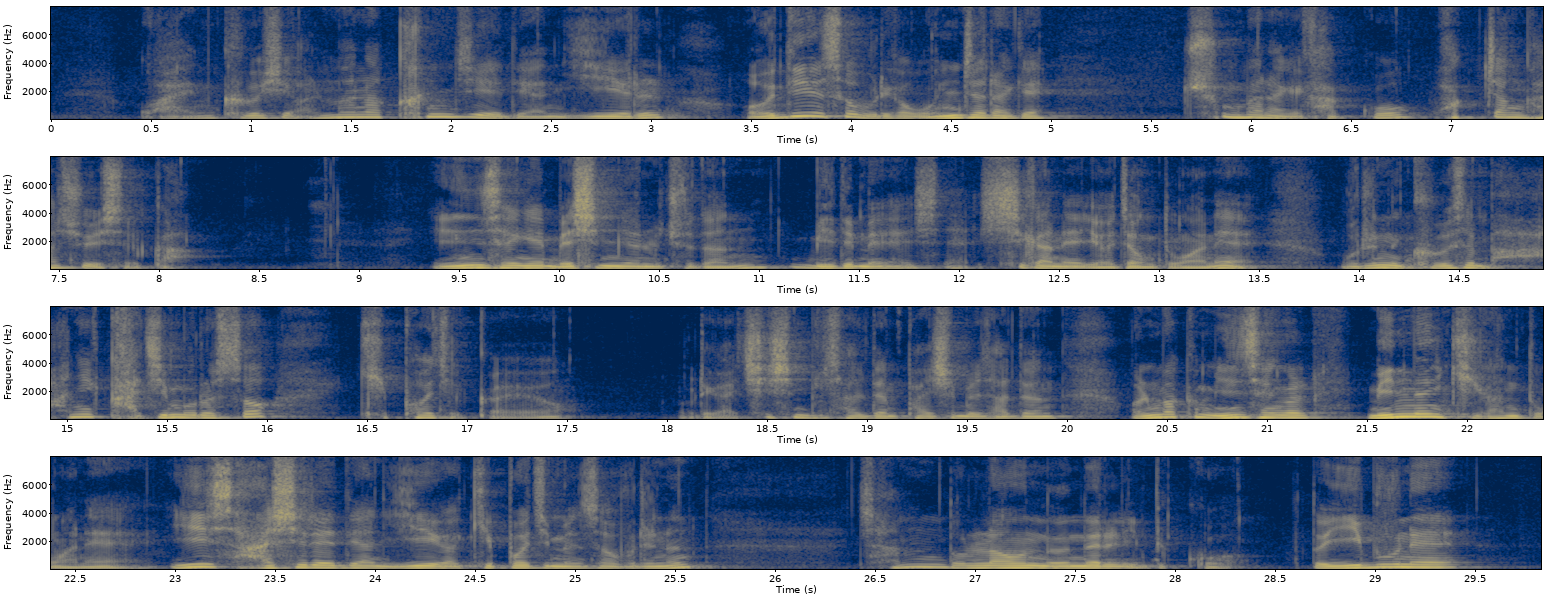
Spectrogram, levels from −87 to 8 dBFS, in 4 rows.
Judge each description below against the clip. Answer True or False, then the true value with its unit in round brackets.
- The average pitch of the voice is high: False (140 Hz)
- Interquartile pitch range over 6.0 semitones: False (5.2 semitones)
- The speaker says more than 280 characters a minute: False (265 characters per minute)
